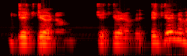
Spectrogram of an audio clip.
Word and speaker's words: jejunum: an e and then and that's would be pronounced jejunum is actually the second portion of the small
